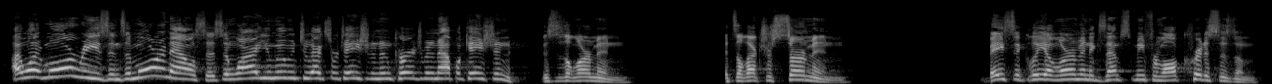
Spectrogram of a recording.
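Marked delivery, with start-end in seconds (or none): 0.1-5.2 high-pitched, eager, demanding voice. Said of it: "others of you might hear me saying".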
